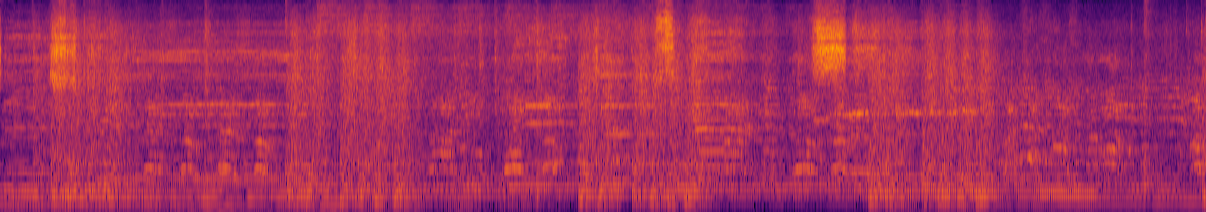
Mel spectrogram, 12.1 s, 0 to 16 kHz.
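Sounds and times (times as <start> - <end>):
background song: 0.0 - 12.0.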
